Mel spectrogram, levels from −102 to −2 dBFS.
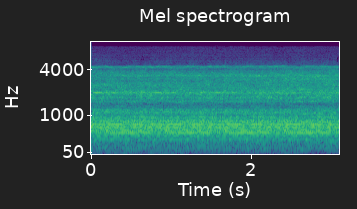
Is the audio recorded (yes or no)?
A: no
